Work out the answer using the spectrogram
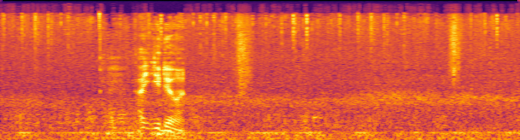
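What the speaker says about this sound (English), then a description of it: "We have a rainy thunderstorm coming in." Rainy thunderstorm in the video game RimWorld: steady rain hiss with a brief rumbling thunder swell near the start, continuing under a short spoken line.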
